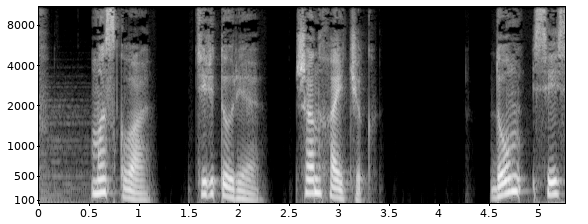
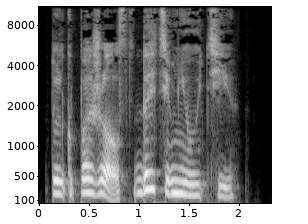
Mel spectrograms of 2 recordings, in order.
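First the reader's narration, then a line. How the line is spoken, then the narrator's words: Pleading tone. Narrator (Russian): умоляющим тоном произнес Ван по прозвищу Миска Риса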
